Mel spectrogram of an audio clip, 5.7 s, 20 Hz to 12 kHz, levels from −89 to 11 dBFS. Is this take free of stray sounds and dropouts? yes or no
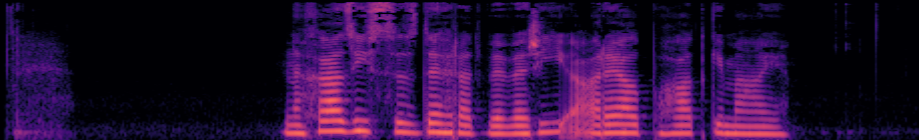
yes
